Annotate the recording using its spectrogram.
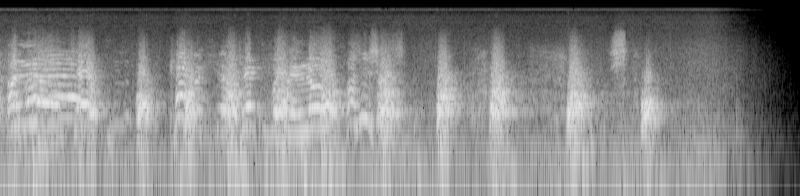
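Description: A dog barking in a rapid series of short barks, about two a second, heard on an old film soundtrack. The barking fades out and the sound drops to silence shortly before the end.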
